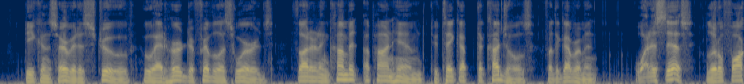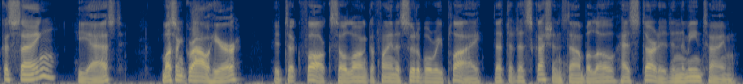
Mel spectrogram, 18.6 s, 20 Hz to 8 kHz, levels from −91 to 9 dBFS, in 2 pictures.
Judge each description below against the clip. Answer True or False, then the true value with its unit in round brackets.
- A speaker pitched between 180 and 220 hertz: False (90 Hz)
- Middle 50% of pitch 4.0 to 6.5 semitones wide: True (4.9 semitones)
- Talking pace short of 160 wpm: False (175 wpm)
